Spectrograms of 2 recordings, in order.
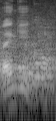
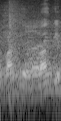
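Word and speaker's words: Vanakkam: Yeah, I think it's the Tamil word called Wange. Wange means welcome. Wange. Yeah, but it's spelled in such a way that most English educated people will pronounce it as Wangi because it's spelled Vangegey.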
